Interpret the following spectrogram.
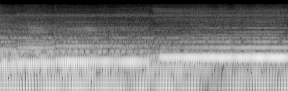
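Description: Armenian duduk, a double-reed woodwind, playing a slow melody of long held notes over a low sustained drone. The melody steps up in pitch twice early on, then settles on one long note from about halfway.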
